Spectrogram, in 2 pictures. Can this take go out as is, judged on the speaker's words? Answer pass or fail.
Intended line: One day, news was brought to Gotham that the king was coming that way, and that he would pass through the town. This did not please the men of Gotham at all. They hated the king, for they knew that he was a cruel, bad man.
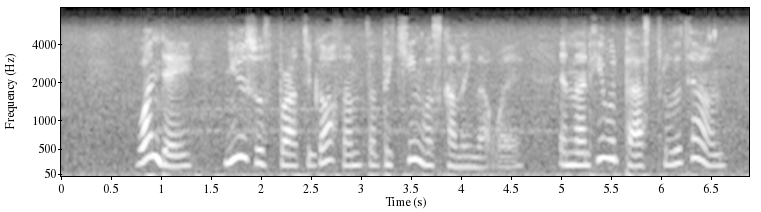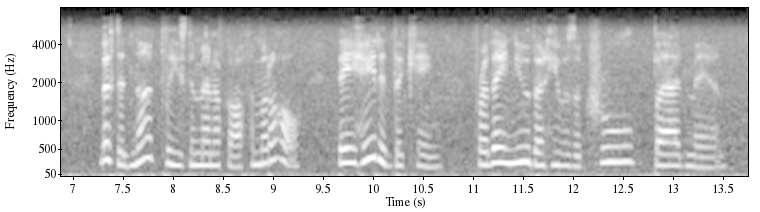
pass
